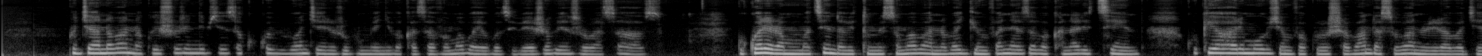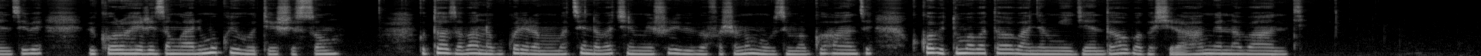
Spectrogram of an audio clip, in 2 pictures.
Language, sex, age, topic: Kinyarwanda, female, 18-24, education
